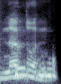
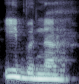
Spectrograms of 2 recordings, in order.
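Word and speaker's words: ابنة: Ibnatun. Ibnatun. Ada ta marbutah ya. Ini ibnatun. Ibnatun. Kalau mau diwakafkan bacanya ibnah.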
